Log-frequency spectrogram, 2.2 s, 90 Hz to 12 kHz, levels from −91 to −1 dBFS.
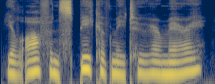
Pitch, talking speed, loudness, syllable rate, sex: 175 Hz, 225 wpm, -20 LUFS, 5.0 syllables/s, female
